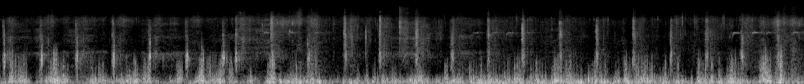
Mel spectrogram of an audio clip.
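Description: A runner's footsteps striking a wet road in a quick, even rhythm, picked up by a handheld phone that jostles with each stride.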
